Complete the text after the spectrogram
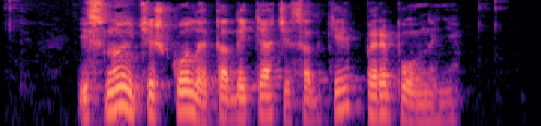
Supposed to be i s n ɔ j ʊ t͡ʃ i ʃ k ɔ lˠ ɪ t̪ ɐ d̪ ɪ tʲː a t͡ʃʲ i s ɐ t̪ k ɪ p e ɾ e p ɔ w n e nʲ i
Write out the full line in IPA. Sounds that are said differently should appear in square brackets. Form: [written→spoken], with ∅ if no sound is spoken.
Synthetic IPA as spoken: i s n [ɔ→u] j ʊ t͡ʃ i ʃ k ɔ lˠ ɪ t̪ ɐ d̪ ɪ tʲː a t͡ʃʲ i s ɐ [t̪→d̪] k ɪ p e ɾ e p ɔ w n e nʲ i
